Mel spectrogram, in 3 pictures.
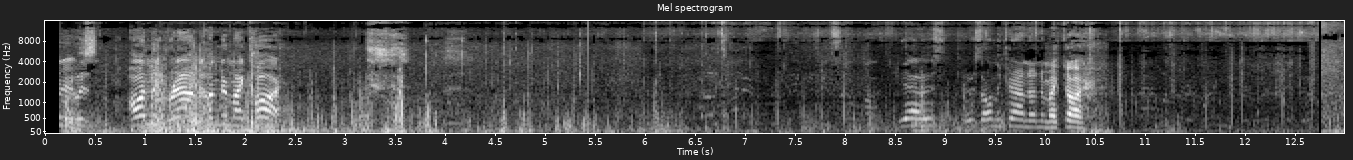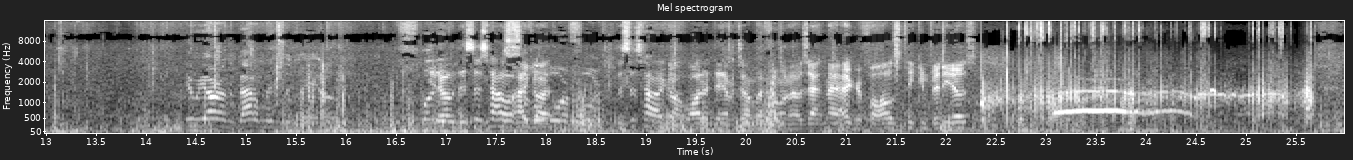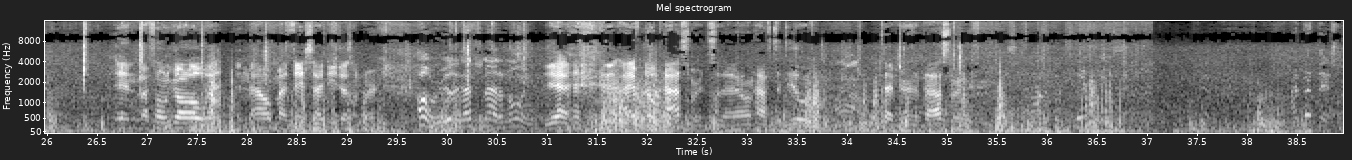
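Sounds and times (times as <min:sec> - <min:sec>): wind buffeting microphone: 0:00.1 - 0:38.9
crackling knocks: 0:21.4 - 0:28.4.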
